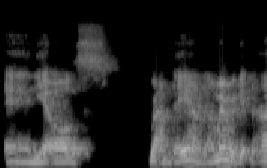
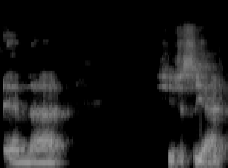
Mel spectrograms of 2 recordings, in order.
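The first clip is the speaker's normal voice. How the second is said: ordinary delivery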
